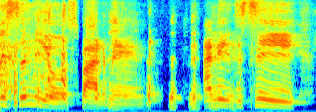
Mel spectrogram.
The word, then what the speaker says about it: symbiote: Oh, symbiote. – Symbiote. Did I say that right? Symbiote. – Symbiote. Yes.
